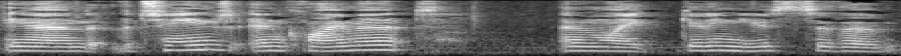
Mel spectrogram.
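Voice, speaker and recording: A woman hosting a casual craft live stream, congested and often clearing her throat, chatting and greeting viewers by name. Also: medium pitch, fairly even intonation, slow pace, fairly bright tone, a little hiss or hum, low-quality recording.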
